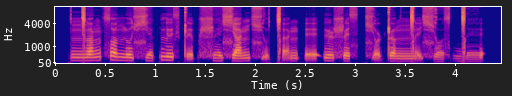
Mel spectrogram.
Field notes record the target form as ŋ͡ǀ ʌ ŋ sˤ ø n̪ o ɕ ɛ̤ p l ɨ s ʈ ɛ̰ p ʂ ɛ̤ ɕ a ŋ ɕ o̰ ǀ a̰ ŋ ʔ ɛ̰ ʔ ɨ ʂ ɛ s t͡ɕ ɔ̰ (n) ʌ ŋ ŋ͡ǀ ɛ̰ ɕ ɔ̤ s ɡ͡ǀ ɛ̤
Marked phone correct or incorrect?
incorrect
